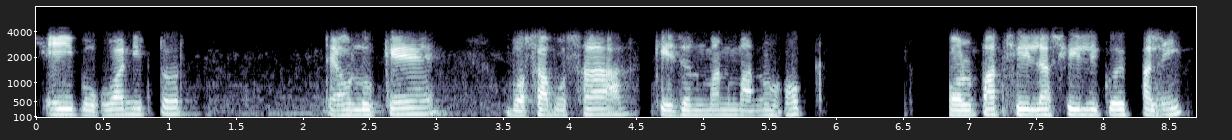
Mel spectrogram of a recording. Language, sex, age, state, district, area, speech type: Assamese, male, 60+, Assam, Lakhimpur, rural, conversation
